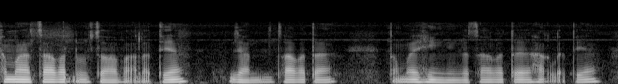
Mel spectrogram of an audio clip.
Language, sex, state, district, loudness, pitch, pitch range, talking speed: Wancho, male, Arunachal Pradesh, Longding, -20 LUFS, 110 Hz, 105-115 Hz, 165 wpm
